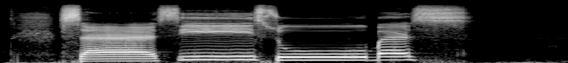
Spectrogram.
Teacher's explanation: huruf sin kenapa dia bisa mengalir nafas? Karena dia disandingkan dengan sifat rokhwah, mengalir suara.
